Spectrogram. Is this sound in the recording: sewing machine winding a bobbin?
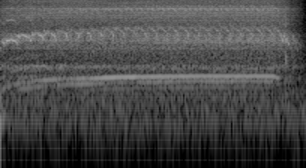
yes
